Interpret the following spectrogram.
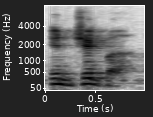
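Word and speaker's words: Njigba: As much as I would like the wide receiver, Jackson Smith and Jima, I think is his name. Is that how you pronounce it? In Jigba.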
